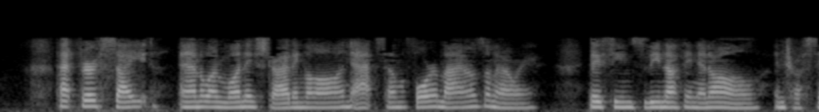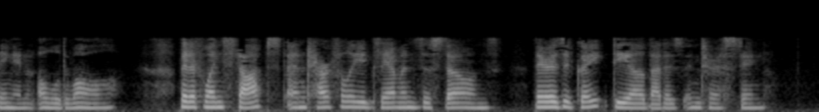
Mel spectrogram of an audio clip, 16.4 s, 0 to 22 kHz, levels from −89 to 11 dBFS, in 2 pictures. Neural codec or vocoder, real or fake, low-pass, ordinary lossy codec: codec, 16 kHz, 0.5 kbps, FunCodec, trained on Chinese and English, 25 frames a second; fake; 5.4 kHz; MP3, 24 kbps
